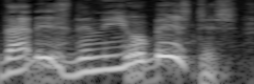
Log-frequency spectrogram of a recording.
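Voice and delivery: high, quick retort in another man's voice; mock indignant. Church member rebuffing the pastor, mock indignant.

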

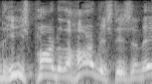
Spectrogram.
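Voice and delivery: high-pitched, pressing preacher's plea; insistent prayer. Retold or imitated. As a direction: press your case with the Lord. Presses his case in retold prayer.

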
